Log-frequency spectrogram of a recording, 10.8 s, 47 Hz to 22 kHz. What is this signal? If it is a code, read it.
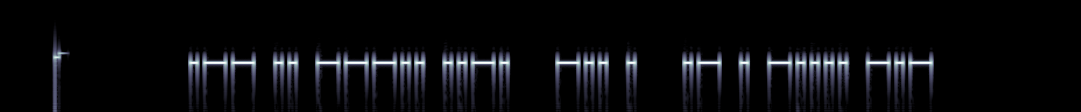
Morse code, heard as a keyed tone, about 17 wpm, 700 Hz. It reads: WI8F DE AE6K
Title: USA Callsign DE Callsign - 4 Characters - 17wpm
